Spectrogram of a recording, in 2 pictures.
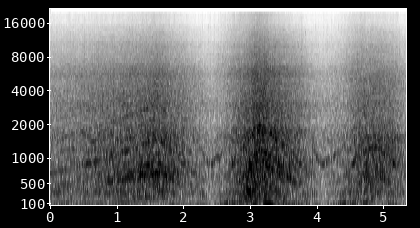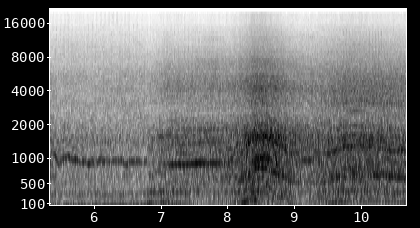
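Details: Porsche 911 Carrera 3.2L flat-six on an engine test stand, first start after sitting: engine swells up and down in smooth revs every few seconds, pitch climbing cleanly with no knocks or rattles; healthy revving.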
